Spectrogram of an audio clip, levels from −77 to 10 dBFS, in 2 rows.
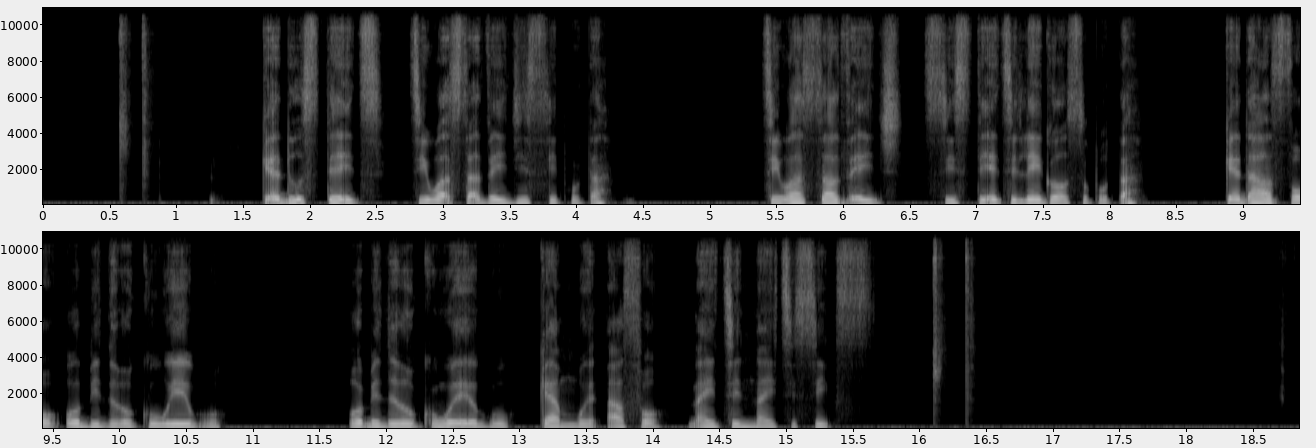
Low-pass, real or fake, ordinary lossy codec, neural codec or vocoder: none; fake; none; autoencoder, 22.05 kHz, a latent of 192 numbers a frame, VITS, trained on many speakers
